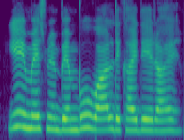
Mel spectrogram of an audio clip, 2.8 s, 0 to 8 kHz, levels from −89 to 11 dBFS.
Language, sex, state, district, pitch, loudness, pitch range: Hindi, female, Arunachal Pradesh, Lower Dibang Valley, 235 Hz, -14 LUFS, 230-265 Hz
